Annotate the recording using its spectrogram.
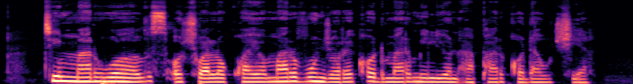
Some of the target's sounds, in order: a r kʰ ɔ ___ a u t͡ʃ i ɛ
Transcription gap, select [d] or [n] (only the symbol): d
